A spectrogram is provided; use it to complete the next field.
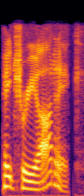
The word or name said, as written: patriotic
